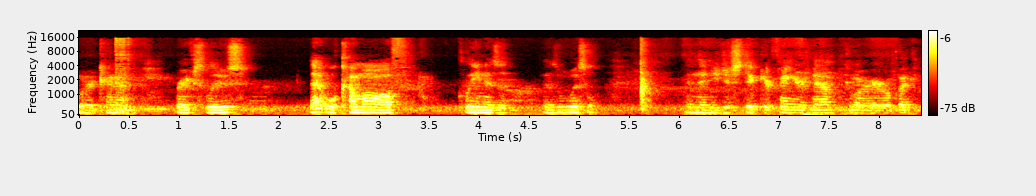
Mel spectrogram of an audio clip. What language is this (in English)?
English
